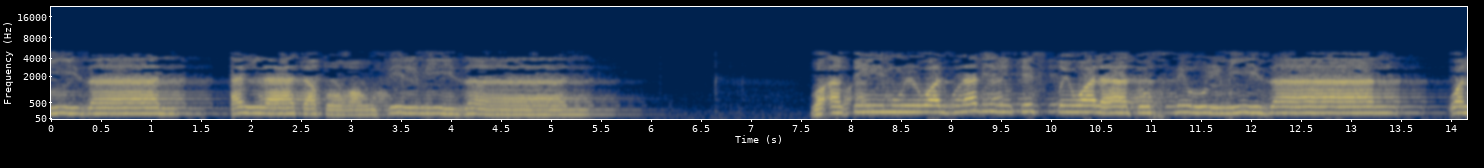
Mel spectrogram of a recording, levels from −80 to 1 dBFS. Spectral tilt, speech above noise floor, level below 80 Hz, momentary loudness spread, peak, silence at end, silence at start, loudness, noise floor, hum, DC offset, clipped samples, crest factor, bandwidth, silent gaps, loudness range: -8.5 dB/octave; 45 dB; -62 dBFS; 12 LU; -2 dBFS; 0 s; 0 s; -18 LUFS; -63 dBFS; none; under 0.1%; under 0.1%; 16 dB; 5.2 kHz; none; 8 LU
